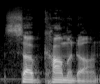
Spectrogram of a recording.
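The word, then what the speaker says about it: Subcomandante: well it's not his name it's his rank sub commandant oh sub comma at the Marcos okay is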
